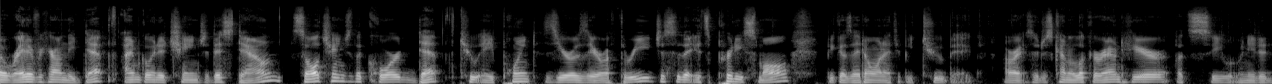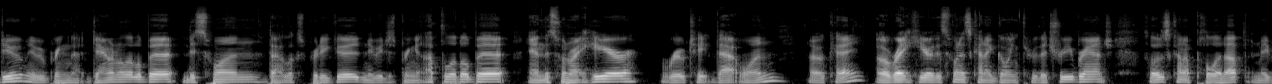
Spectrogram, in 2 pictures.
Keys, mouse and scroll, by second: 2.6 scroll up 1, 2.8 click, 2.8-6.7 middle drag, 6.7 click, 7.0 middle click, 7.1-8.3 scroll up 3, 8.3 right click, 8.6 scroll down 3, 8.8 middle click, 9.0 Tab, 9.3-11.5 shift+middle drag, 11.5 right click, 11.7 middle click, 12.0 scroll up 1, 12.2 s, 12.8 g, 13.0 r, 13.3 g, 14.4 right click, 14.5 shift+middle click, 14.6 scroll up 1, 14.6 middle click, 15.3 g, 15.9 r, 16.2 g, 16.5 scroll down 4, 16.7 shift+middle click, 17.5-17.8 scroll up 1, 17.8-19.2 middle drag, 19.2 r, 19.5 g, 20.0 r, 20.2 g, 20.6 scroll down 3, 20.7 shift+middle click, 21.3 right click, 21.7 scroll up 2, 21.9-23.3 middle drag, 23.3 right click, 23.7 g, 24.5 g, 24.8 s.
